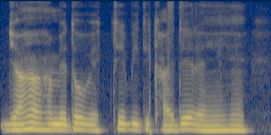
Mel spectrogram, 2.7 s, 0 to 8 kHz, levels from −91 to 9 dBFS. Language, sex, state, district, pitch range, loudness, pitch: Hindi, male, Jharkhand, Ranchi, 115-130 Hz, -15 LUFS, 125 Hz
